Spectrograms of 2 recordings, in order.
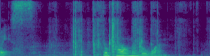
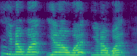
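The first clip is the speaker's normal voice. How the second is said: heated repetition; 5 semitones higher, 5 dB louder than usual. Real, not acted. Heated reading.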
